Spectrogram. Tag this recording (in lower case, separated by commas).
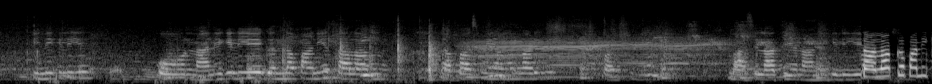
speech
